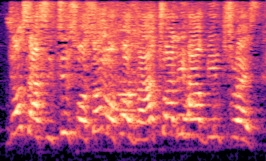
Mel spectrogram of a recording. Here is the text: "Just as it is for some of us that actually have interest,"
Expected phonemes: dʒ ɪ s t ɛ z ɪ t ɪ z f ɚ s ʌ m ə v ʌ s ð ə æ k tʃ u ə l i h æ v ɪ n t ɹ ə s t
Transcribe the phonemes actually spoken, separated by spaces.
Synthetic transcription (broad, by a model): dʒ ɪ s t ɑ s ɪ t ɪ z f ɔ s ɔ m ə f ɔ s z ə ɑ k tʃ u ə l i h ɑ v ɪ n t ɹ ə s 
